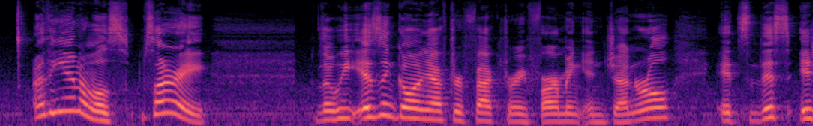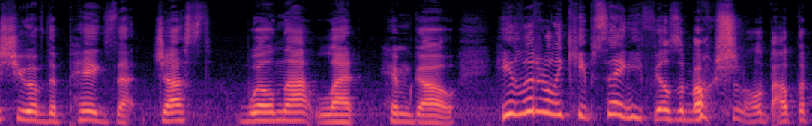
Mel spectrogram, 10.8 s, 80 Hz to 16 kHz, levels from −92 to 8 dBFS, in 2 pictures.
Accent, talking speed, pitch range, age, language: American, 190 wpm, 180-270 Hz, 30-49, English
